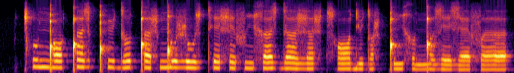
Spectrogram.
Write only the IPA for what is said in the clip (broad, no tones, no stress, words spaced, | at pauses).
ǀʰuŋ͡ǃɔ ǃɜzǃʰydɤ ǃɜɬŋ͡ǃuɮuz tʰeɬefi xɜz dɜ ɮɜɬt͡sʰɔ dydɔɬǃi xɤŋ͡ǃɤze zɛ fɜ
